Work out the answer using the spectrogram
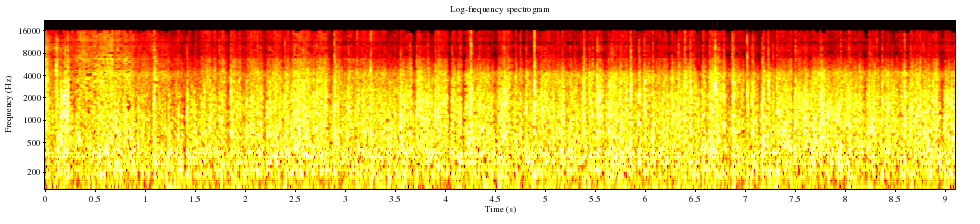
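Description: Steady rush of wind buffeting the microphone at the open window of a moving express passenger train, over the running noise of the train on the track.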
